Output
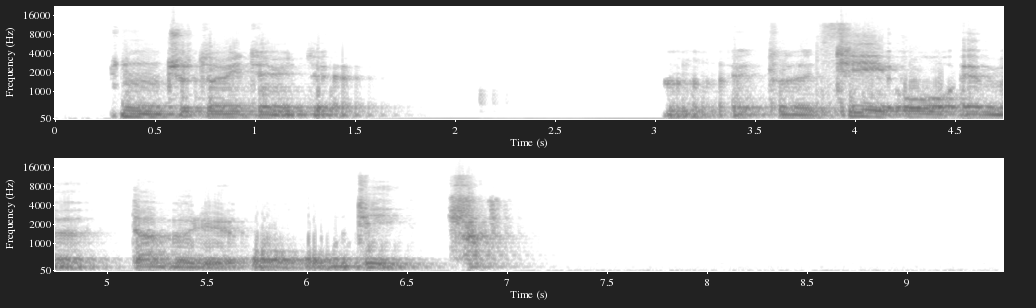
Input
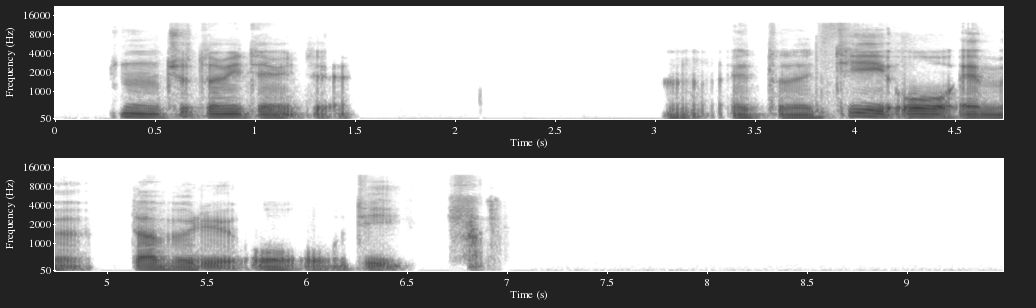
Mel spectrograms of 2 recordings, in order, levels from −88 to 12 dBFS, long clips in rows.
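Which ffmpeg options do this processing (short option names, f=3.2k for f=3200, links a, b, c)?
-filter_complex "[0:a]lowshelf=f=240:g=-5.5,aecho=1:1:6.9:0.89,acompressor=threshold=-31dB:ratio=16,asplit=3[a][b][c];[a]afade=t=out:st=1.36:d=0.02[d];[b]flanger=delay=9.8:depth=5.4:regen=33:speed=1.6:shape=triangular,afade=t=in:st=1.36:d=0.02,afade=t=out:st=3.72:d=0.02[e];[c]afade=t=in:st=3.72:d=0.02[f];[d][e][f]amix=inputs=3:normalize=0,asoftclip=type=hard:threshold=-29dB,asplit=2[g][h];[h]adelay=65,lowpass=f=1.1k:p=1,volume=-7dB,asplit=2[i][j];[j]adelay=65,lowpass=f=1.1k:p=1,volume=0.49,asplit=2[k][l];[l]adelay=65,lowpass=f=1.1k:p=1,volume=0.49,asplit=2[m][n];[n]adelay=65,lowpass=f=1.1k:p=1,volume=0.49,asplit=2[o][p];[p]adelay=65,lowpass=f=1.1k:p=1,volume=0.49,asplit=2[q][r];[r]adelay=65,lowpass=f=1.1k:p=1,volume=0.49[s];[g][i][k][m][o][q][s]amix=inputs=7:normalize=0,volume=-2.5dB"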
